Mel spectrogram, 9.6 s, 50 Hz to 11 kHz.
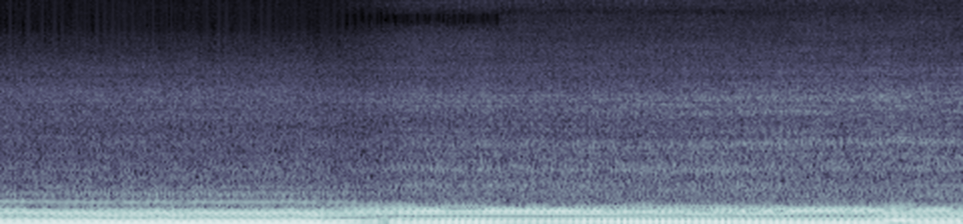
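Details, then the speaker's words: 2019+ Yamaha YXZ1000R after installing a Weller turbo kit: a steady, even low drone with no knocks or surging; it idles smoothly and sounds healthy. "That sounds good. Sounds alright. Promising."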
